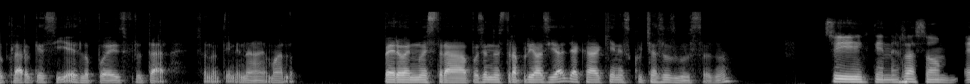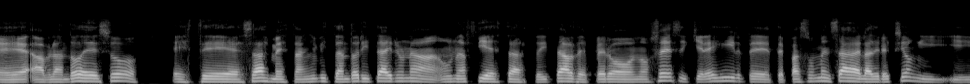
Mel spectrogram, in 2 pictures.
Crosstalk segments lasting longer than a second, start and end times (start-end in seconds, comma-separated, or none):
none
